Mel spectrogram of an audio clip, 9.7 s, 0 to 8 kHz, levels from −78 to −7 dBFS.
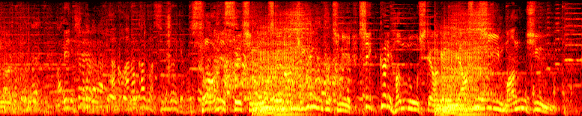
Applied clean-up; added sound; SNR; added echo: none; Cupboard open or close; -1 dB; none.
